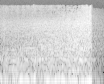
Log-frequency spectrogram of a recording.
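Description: Steady low rumble of a train in motion, played as an effect for a mock train carriage, cutting off abruptly near the end.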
